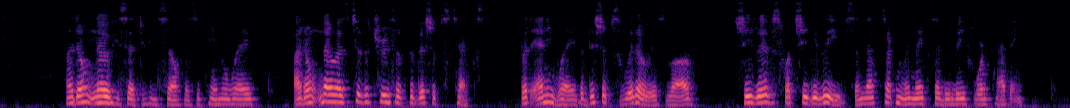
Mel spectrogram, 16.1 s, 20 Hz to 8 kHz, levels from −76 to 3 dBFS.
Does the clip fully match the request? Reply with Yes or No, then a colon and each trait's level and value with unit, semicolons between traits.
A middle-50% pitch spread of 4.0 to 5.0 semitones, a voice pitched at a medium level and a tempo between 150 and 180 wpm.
Yes: average, 4.4 semitones; medium, 150 Hz; average, 155 wpm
